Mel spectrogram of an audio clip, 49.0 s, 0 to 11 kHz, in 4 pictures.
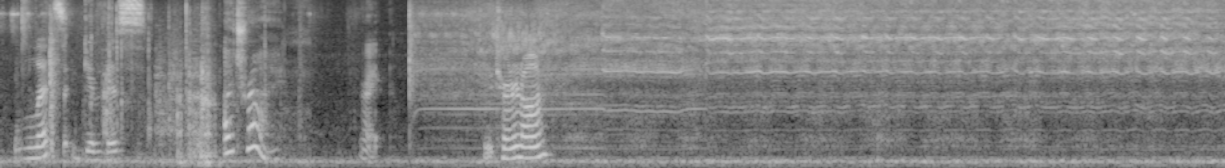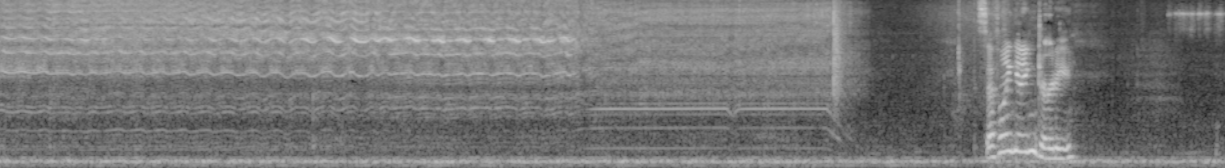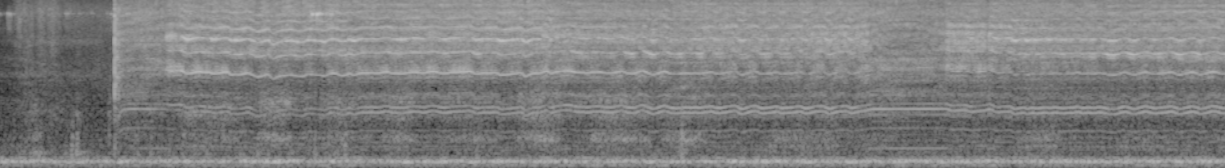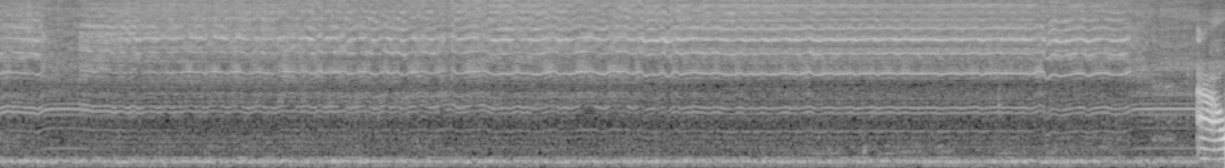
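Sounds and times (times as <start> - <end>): facial brush motor whining: 4.1 - 21.0, 25.6 - 49.0.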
